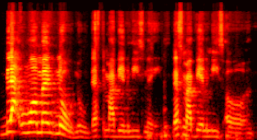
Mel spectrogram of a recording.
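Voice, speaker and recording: A woman hosting a casual livestream, chatty and animated, reading out viewer messages and giving her opinion. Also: sits low, moderate pace. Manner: chatty, animated, reads out viewer super chats. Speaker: livestream host. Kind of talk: casual livestream reaction chat.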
